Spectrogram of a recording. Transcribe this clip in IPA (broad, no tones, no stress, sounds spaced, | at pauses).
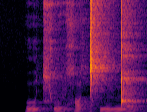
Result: u t͡ɕʰ u v χ ɒ ǀʰ i n ŋ͡ǃ ɛ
